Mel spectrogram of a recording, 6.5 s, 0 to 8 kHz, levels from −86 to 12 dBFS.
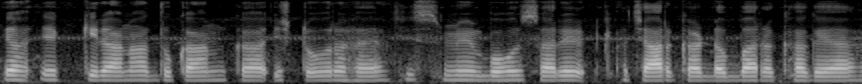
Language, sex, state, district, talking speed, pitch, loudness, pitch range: Hindi, male, Jharkhand, Palamu, 140 wpm, 155 Hz, -21 LUFS, 145-160 Hz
